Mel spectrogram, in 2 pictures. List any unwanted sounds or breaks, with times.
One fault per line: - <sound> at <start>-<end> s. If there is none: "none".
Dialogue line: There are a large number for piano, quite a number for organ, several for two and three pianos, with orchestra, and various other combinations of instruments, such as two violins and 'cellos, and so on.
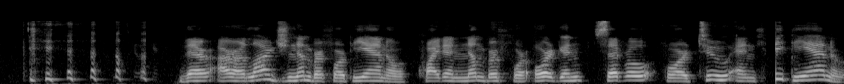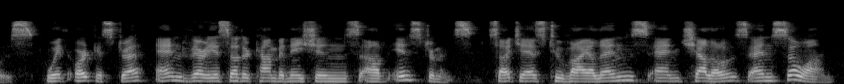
- laugh at 0.2-1.6 s
- dropout at 7.7-7.8 s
